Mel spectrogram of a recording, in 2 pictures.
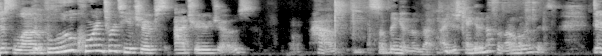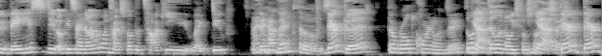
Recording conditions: poor sound quality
